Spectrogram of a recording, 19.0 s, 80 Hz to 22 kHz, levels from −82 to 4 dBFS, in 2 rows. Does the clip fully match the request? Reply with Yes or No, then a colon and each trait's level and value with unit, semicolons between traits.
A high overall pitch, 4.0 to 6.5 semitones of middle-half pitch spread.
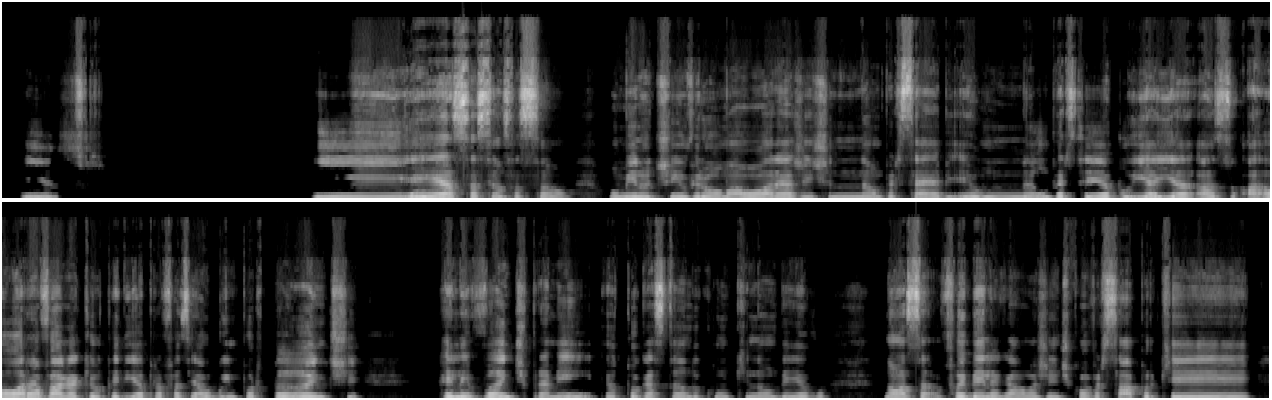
No: high, 205 Hz; average, 3.3 semitones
